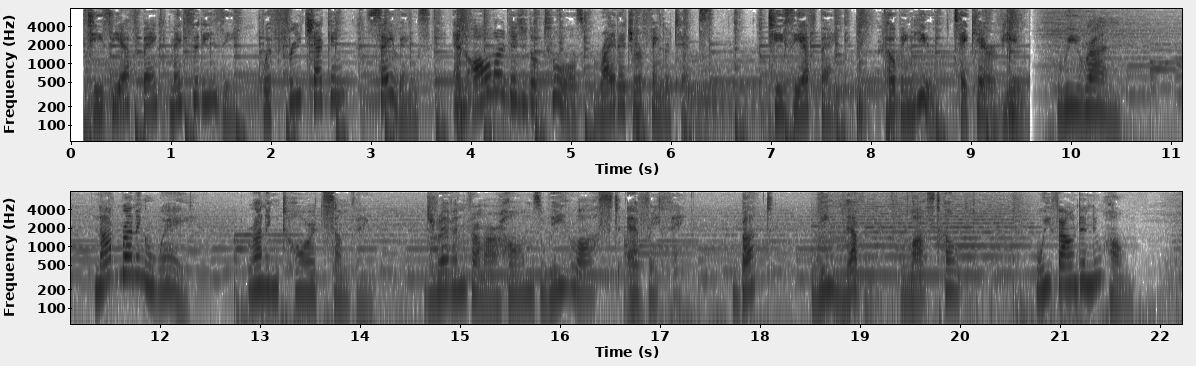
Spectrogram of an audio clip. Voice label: female commercial

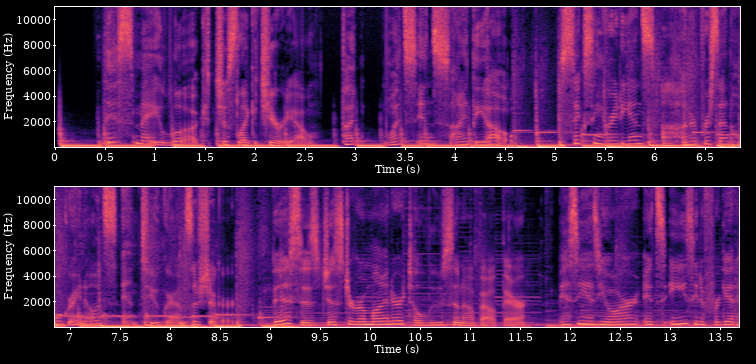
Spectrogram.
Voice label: female commercial

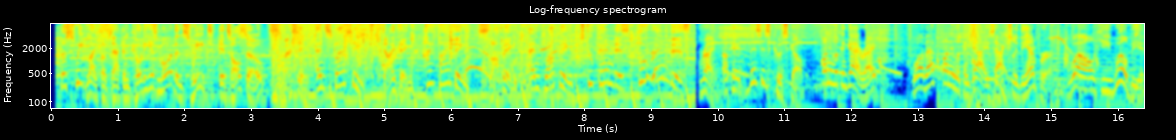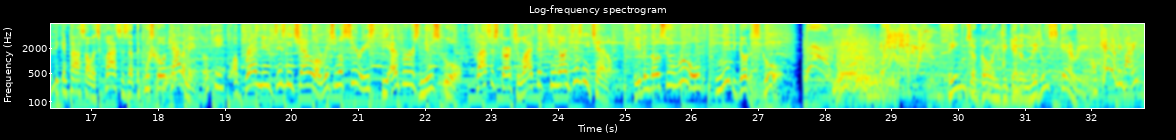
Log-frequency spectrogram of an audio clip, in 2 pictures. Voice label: Promo; Moore Talent 2007

